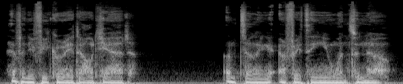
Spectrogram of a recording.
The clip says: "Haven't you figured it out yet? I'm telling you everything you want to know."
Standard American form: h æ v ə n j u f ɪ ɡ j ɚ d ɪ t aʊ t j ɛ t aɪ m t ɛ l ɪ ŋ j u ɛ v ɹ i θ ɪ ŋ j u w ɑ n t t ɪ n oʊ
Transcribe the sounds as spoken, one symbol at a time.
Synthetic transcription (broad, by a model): h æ v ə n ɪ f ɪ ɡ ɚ ɪ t aʊ t j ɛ t aɪ m t ɛ l ɪ ŋ ɛ v ɹ i θ ɪ ŋ j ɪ w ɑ n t t ɪ n oʊ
